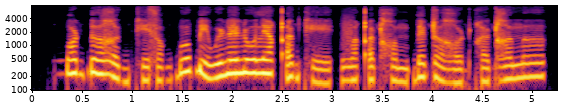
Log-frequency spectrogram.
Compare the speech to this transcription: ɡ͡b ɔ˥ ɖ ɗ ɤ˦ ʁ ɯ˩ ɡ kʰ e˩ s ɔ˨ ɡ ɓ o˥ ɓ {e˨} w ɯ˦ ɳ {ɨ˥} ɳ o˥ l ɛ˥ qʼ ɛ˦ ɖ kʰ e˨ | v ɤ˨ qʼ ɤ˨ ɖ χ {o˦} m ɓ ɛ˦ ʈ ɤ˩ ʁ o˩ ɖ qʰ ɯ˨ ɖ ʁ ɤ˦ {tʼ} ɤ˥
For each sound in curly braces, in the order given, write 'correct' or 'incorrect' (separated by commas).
correct, incorrect, incorrect, incorrect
